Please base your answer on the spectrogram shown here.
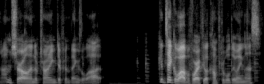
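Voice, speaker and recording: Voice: medium pitch, lively intonation, fast, fairly bright tone. An androgynous-sounding game streamer with a middle-range voice, reading visual novel lines aloud between casual remarks. The delivery is wisecracking and freely profane, with faint music behind it. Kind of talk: casual gameplay banter mixed with reading dialogue aloud.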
